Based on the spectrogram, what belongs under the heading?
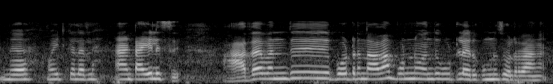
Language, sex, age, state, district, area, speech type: Tamil, female, 30-45, Tamil Nadu, Tiruvarur, rural, spontaneous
